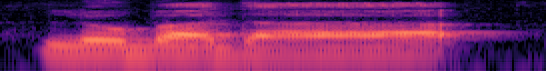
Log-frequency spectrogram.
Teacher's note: اگر وہاں پہ وقف کرنا ہے تو 2 زبر والی تنوین کے اوپر وقف کرنے کا قاعدہ ہے کہ اس کو الف مدہ بنا کر پڑھا جاتا ہے۔ تو 2 تنوینیں ہیں تو تنوین میں 2 زبر ہیں تو سمجھے آپ نے 1 زبر کینسل کر دی تو یہ لفظ رہ جائے گا لبدا۔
